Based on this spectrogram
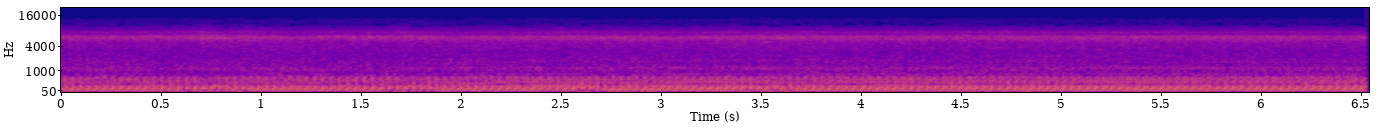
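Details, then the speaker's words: Husqvarna GT52XLSi lawn tractor, 24hp Briggs & Stratton, just started, up on stands: a steady low drone with slow repeated dips and pickups, surging worse when driving; hunting idle from bad carburetor jet O-rings. "so that that was it surgeon no mind you I just started up in here and I have it up on these things suck it I was working underneath of it with the coolies and stuff but it surges way worse than that"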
